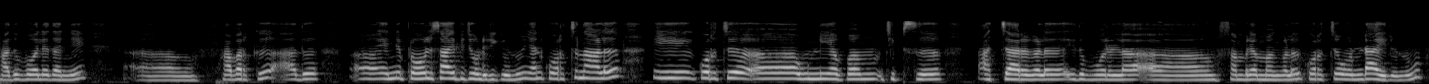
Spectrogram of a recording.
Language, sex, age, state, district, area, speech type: Malayalam, female, 30-45, Kerala, Thiruvananthapuram, rural, spontaneous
